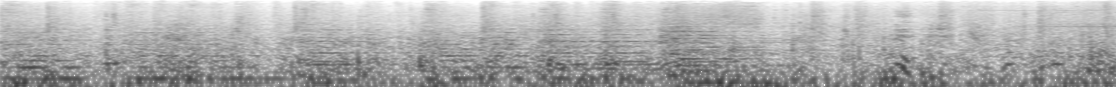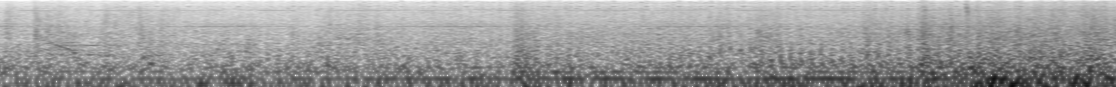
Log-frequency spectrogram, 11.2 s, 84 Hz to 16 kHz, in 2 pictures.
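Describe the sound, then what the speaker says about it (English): Attack helicopter in the video game Resident Evil 6, a dense, roaring rotor and engine wash mixed with battle rumble and crashes, loud and continuous throughout and swelling toward the end, with no voices over it. "The chopper's targeting us now!"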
